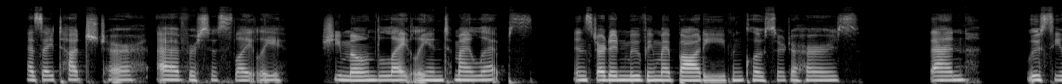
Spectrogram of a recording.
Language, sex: English, female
